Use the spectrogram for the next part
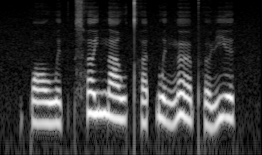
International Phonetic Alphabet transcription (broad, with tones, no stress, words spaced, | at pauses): pɔː˨ wɪ˨k̚t͡sʰɐ˥jn̪aː˧wt̪ʰɐ˨˥t̚ wɪ˨˥ŋœː˨˧pʰɵ˨˥ɥ jɪ˥k̚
